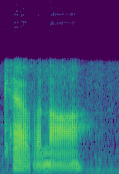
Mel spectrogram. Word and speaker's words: Caomhanach: It's spelled C-A-O-M-H-A-N-A-C-H. – Hmm. – And I guess the pronunciation is somewhere along the lines of Kavanaugh.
